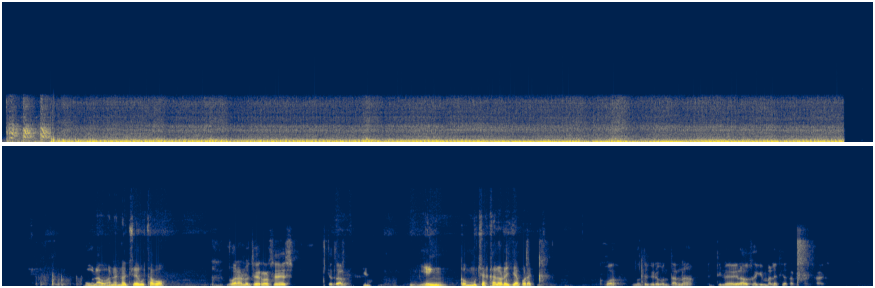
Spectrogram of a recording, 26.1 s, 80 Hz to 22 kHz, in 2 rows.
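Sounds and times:
motorcycle engine starting and idling: 0.0s - 12.6s
speech: 14.6s - 15.6s, 16.4s - 21.3s, 22.1s - 25.6s.

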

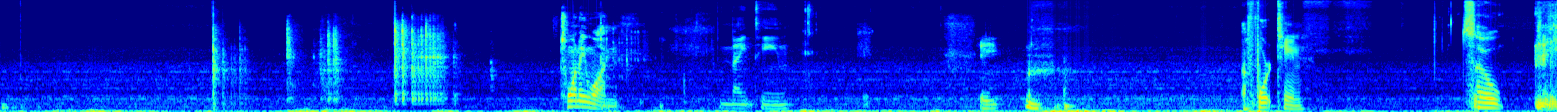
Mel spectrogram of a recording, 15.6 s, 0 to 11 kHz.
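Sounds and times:
dice rolling for tabletop role-playing game insight checks: 2.1s - 5.0s, 6.0s - 6.6s
people talking: 5.6s - 6.2s, 7.2s - 8.0s, 9.8s - 10.5s, 12.4s - 13.1s, 14.6s - 15.5s.

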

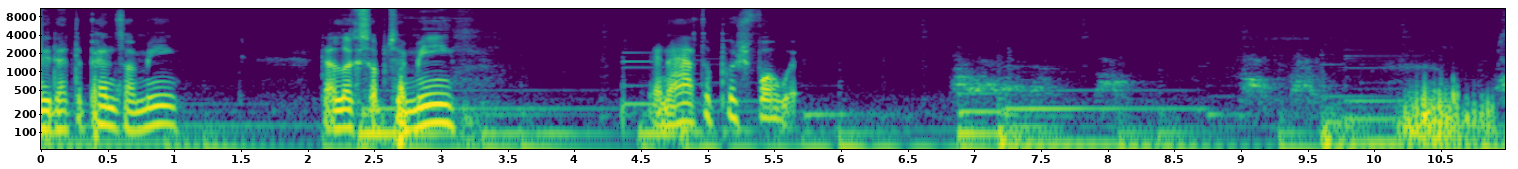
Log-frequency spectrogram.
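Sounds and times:
speech: 0.0s - 1.2s, 2.1s - 3.3s, 4.6s - 5.8s
dog barking and whimpering at a dog across the street: 6.8s - 9.8s.

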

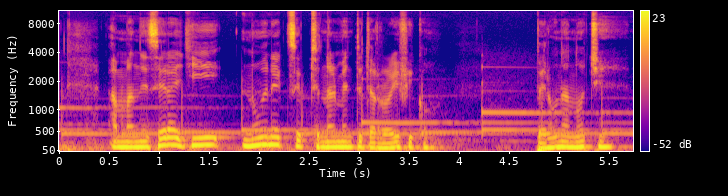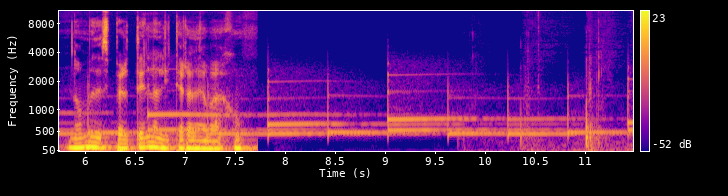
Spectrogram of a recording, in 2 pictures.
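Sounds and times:
speech: 0.5s - 3.8s, 4.8s - 7.7s
footsteps walking: 9.8s - 11.4s.

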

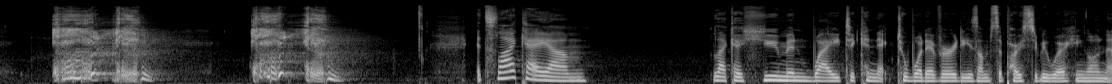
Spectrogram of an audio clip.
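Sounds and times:
person coughing: 0.0s - 1.8s, 2.5s - 3.8s
speech: 1.1s - 1.7s, 3.2s - 3.5s, 5.0s - 6.0s, 7.1s - 11.1s.

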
